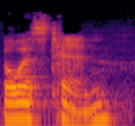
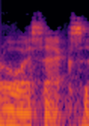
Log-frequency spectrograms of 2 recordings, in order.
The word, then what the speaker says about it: OS X: So, OS 10, or OS X, as it's commonly mispronounced.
